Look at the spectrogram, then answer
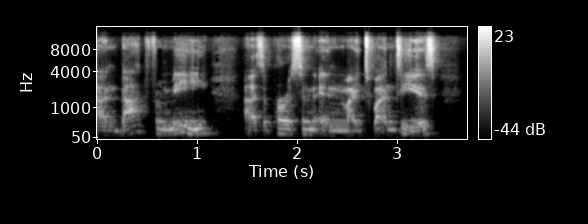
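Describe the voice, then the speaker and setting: A man talks in a normal speaking voice at a medium pitch, with ordinary pitch variation. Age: 20s. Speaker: podcast host. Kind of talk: interview.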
